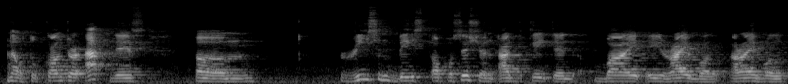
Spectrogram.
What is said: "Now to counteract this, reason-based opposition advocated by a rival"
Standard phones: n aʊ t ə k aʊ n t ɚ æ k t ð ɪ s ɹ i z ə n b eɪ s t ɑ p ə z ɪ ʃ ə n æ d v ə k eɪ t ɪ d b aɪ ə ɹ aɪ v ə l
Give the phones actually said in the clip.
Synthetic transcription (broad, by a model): n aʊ t ə k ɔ n t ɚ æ k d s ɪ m ɹ i s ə n b eɪ s t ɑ p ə s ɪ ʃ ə n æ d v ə k eɪ t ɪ d b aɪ ə ɹ aɪ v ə l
